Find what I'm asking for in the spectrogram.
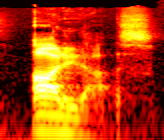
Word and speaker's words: Adidas: It's like the German name. That's how you pronounce it or whatever. And America is the only one that says Adidas. Everywhere in the world, it's Adidas.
